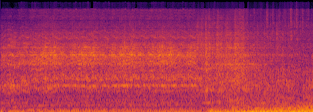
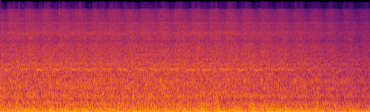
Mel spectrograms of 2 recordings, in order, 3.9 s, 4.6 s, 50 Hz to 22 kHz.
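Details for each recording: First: Cold start, petrol V8, choke out, in park: after hissy cranking it catches and stumbles on about 2 cylinders, then 6 or 7, then all 8, with a slightly squeaky belt. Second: Petrol V8 idling evenly with a steady deep burble after a cold start, choke out, slightly squeaky belt; normal idle.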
